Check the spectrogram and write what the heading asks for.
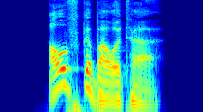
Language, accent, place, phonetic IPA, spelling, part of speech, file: German, Germany, Berlin, [ˈaʊ̯fɡəˌbaʊ̯tɐ], aufgebauter, adjective, De-aufgebauter.ogg
- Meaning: inflection of aufgebaut: 1. strong/mixed nominative masculine singular 2. strong genitive/dative feminine singular 3. strong genitive plural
